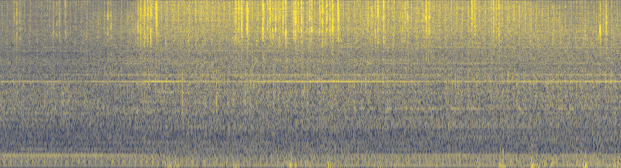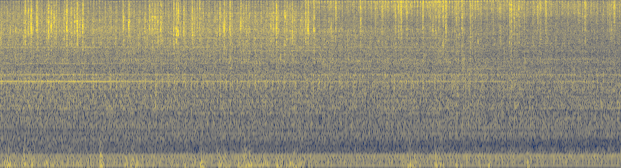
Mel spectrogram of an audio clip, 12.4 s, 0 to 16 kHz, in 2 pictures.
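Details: Just-bought Toyota 4Runner 22RE, cold start, filled with 5W-30 oil: cold idle with a loose, uneven rattling tap over a low rumble. Owner suspects timing chain and/or rod knock, unconfirmed.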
